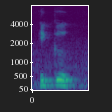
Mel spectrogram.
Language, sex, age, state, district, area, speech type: Sindhi, male, 18-30, Maharashtra, Mumbai Suburban, urban, read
